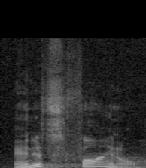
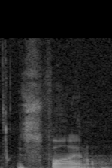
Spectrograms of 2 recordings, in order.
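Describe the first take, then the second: First: "final" lifted high to hammer it home; emphatic and final. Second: "It's final" dropped much softer, falling; quiet and final. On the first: Preacher warns the congregation, stressing final high. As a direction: rise sharply on "and it's final", landing hard on "final". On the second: Preacher repeats the verdict to the congregation, quietly and grave. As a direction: let "It's final" sink, soft and grave. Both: Real, not acted.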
